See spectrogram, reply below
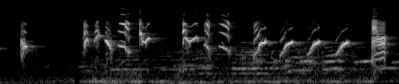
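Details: Long-tailed shrike singing a lure song meant to make other shrikes respond. It opens with a single note and harsh chattering, then gives a run of five quick rising whistled notes, then a final buzzy burst.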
